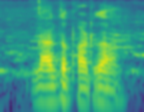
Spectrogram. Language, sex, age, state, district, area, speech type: Telugu, male, 30-45, Telangana, Jangaon, rural, spontaneous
